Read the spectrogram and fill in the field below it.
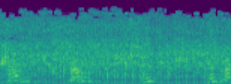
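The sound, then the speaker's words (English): Two watchdogs bark an alarm as visitors arrive at a shrimp farmer's home in Camau, a series of sharp, harmonic barks coming every half second or so in an uneven rhythm over a steady low hum. “A half-hour boat ride to the south, two watchdogs sound the alarm as visitors arrive at the home of Nguyen Nap Thang, a rising star among Camau's shrimpers.”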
